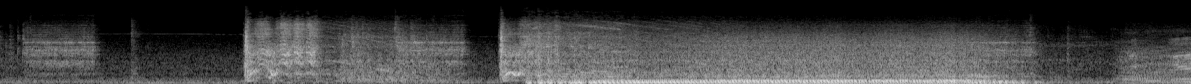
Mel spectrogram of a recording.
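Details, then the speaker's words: 1995 Nissan Hardbody truck after replacing the starter and moving the battery and relay box to the bed: brief quick cranking, then it catches promptly and settles into a steady run; the new starter engages cleanly. "in order for you to be able take out the starter it cranks really good once let me show you"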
